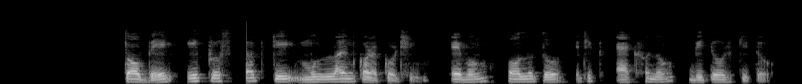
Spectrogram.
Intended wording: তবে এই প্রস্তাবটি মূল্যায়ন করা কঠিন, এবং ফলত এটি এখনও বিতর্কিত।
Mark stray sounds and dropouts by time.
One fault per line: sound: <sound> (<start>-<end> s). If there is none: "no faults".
sound: dropout (2.3-2.5 s)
